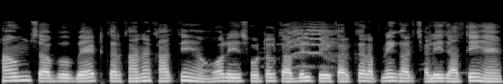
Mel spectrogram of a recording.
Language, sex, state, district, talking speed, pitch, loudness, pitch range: Hindi, male, Uttar Pradesh, Muzaffarnagar, 215 wpm, 150 Hz, -13 LUFS, 145-165 Hz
